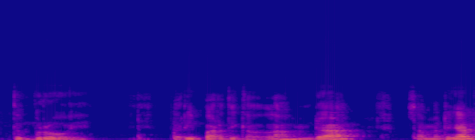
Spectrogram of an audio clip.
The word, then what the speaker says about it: de Broglie: Bacanya De Broglie bukan De Broglie ya. De Broglie.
